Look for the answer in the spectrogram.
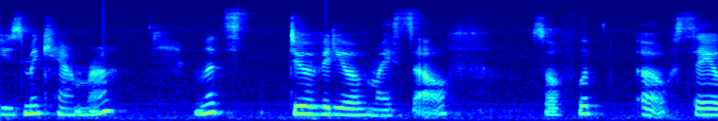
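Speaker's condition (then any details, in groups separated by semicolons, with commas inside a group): No condition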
